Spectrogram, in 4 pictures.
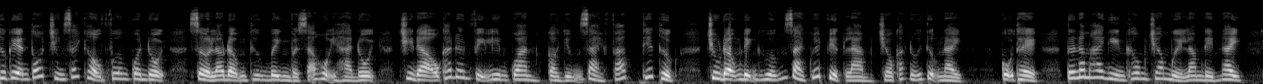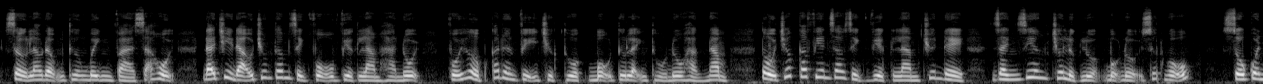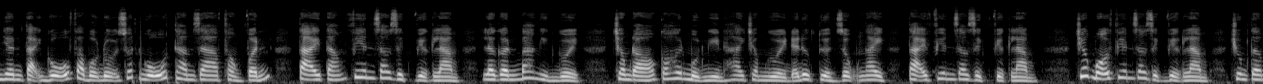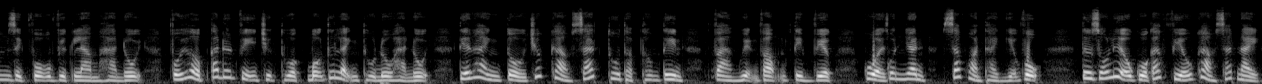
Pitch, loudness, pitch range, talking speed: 210 Hz, -18 LUFS, 190-250 Hz, 245 wpm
